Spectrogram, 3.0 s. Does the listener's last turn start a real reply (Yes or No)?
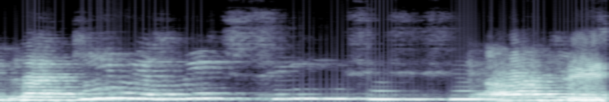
Yes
